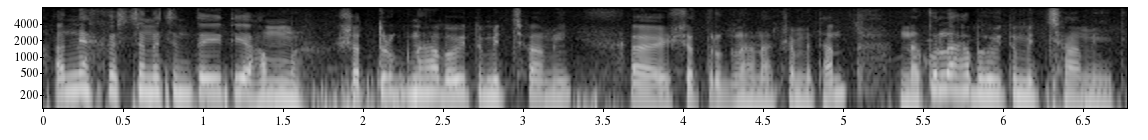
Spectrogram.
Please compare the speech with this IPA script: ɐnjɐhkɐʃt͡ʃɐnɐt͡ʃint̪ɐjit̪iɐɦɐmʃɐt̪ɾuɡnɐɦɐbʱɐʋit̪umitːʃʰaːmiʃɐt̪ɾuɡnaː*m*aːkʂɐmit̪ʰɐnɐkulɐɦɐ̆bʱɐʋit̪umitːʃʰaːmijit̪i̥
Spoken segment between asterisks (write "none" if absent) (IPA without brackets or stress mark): n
